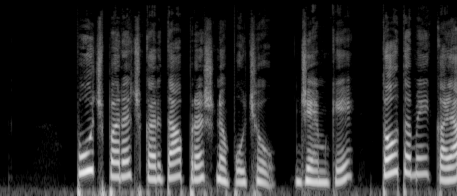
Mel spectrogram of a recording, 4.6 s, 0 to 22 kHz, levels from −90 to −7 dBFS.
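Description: No technical faults can be heard in this speech recording; nothing in the signal needs attention.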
